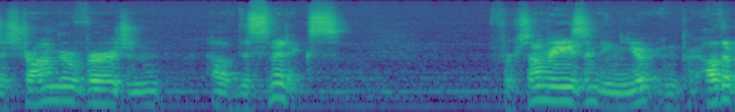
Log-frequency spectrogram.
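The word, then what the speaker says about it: Smithwick's: market it as a stronger version of the Smittix. For some reason, in other parts of Europe and in Canada, people had problems pronouncing the name Smittix. It's actually pronounced Smidwix, but my understanding is pronounced Smittix.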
